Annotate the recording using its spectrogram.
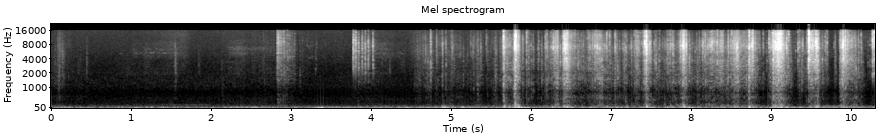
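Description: A bag of barbecue charcoal being handled and rummaged through: crinkling, rustling and crackling. It is sparse at first and grows into a dense run of crackles from about four seconds in.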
